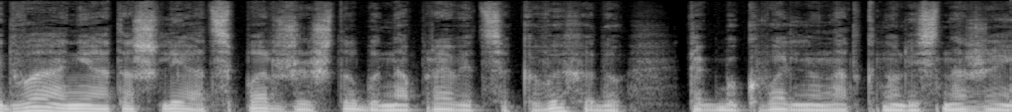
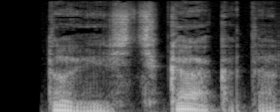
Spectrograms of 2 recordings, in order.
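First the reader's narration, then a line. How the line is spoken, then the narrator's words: Irritated question. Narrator (Russian): раздраженно переспросил Анри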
